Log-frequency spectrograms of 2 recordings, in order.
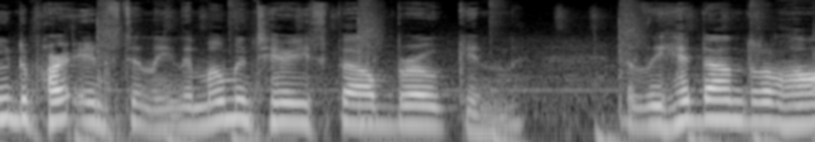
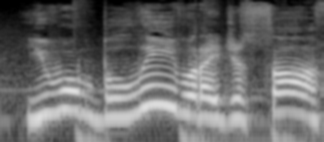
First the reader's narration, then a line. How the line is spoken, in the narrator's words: said Jonathan excitedly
